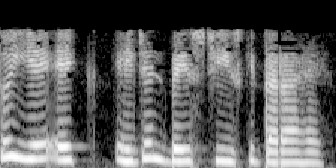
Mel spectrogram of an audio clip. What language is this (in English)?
Hindi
